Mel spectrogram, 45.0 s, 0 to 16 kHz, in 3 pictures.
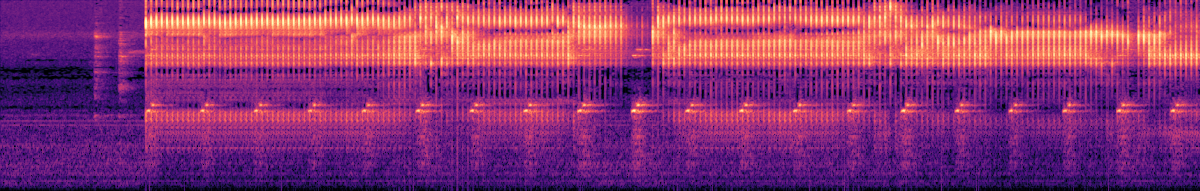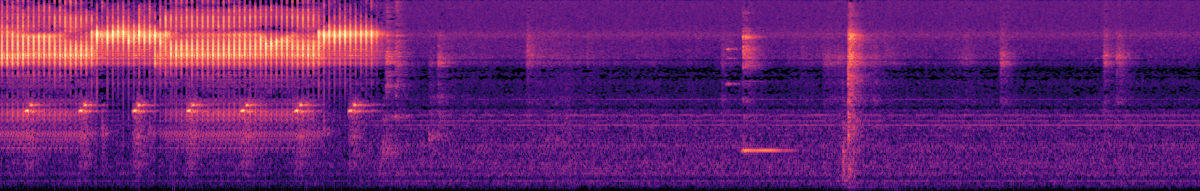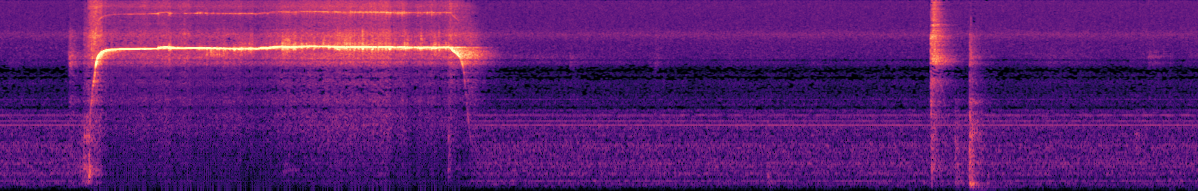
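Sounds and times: high-pitched dental scaler whistle: 0:01.8 - 0:19.8, 0:31.1 - 0:36.2
laser pulses ticking: 0:01.8 - 0:19.9
short high beep: 0:24.1 - 0:25.0.

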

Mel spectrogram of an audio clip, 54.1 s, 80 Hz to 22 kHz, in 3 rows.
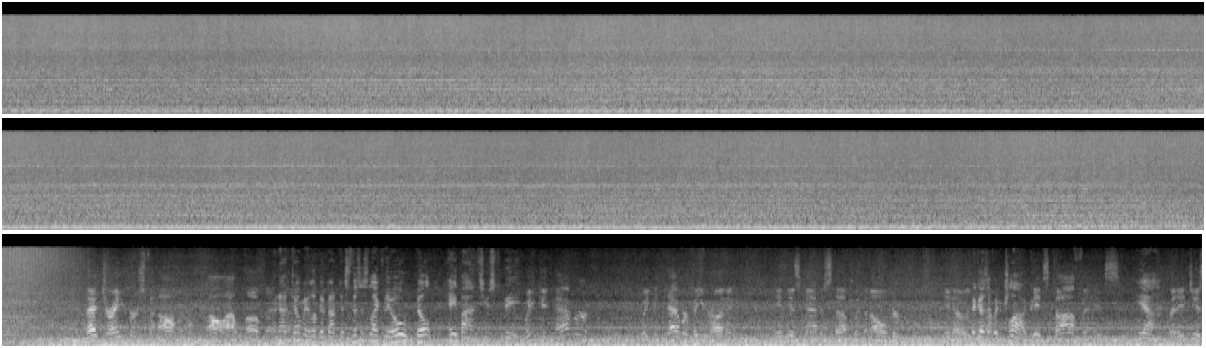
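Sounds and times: combine harvester engine drone: 0:00.0 - 0:54.0.

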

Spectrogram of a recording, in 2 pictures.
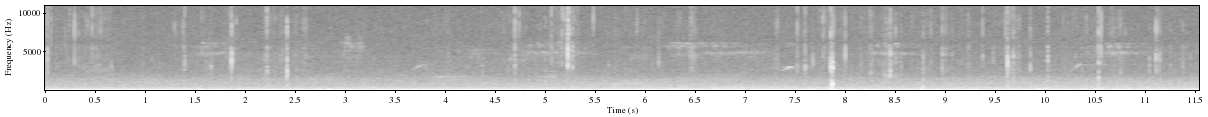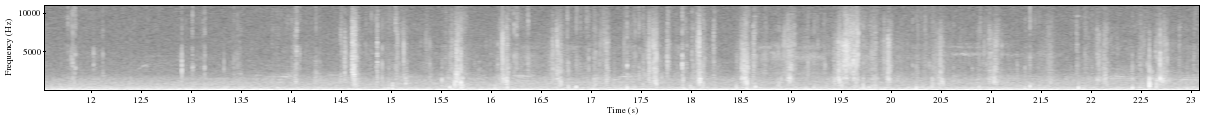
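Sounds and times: low outdoor rumble: 0:00.0 - 0:23.0
high heels clicking on concrete: 0:14.0 - 0:23.0.

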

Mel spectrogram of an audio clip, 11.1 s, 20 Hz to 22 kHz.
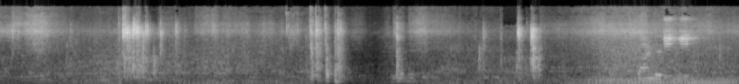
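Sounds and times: carrom pieces clacking: 0:00.9 - 0:06.2, 0:06.9 - 0:08.3.

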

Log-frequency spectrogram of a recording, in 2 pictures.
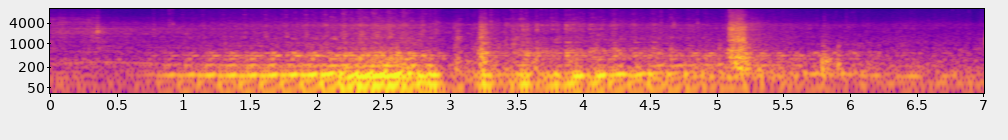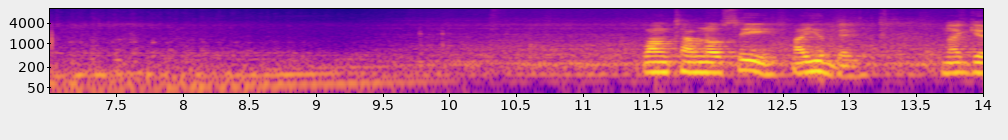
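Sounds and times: car engine driving off: 0:00.0 - 0:10.2.

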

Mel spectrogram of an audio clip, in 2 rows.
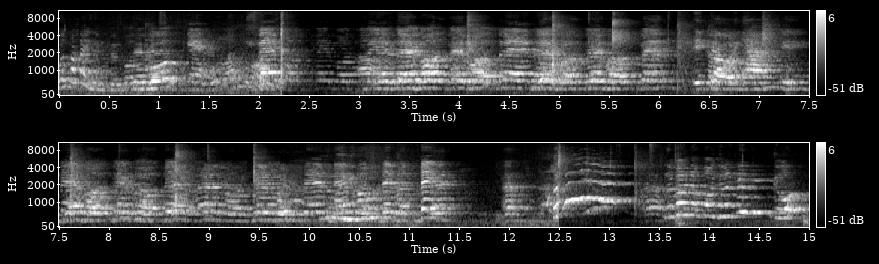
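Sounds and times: girls singing together: 0:01.9 - 0:11.6.

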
